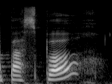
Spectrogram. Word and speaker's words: passeport: En ce qui concerne la prononciation des finales, il faut bien retenir que le T et le S final ne sont en général pas prononcés en français, sauf en cas de liaison, mais on le verra tout à l'heure.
